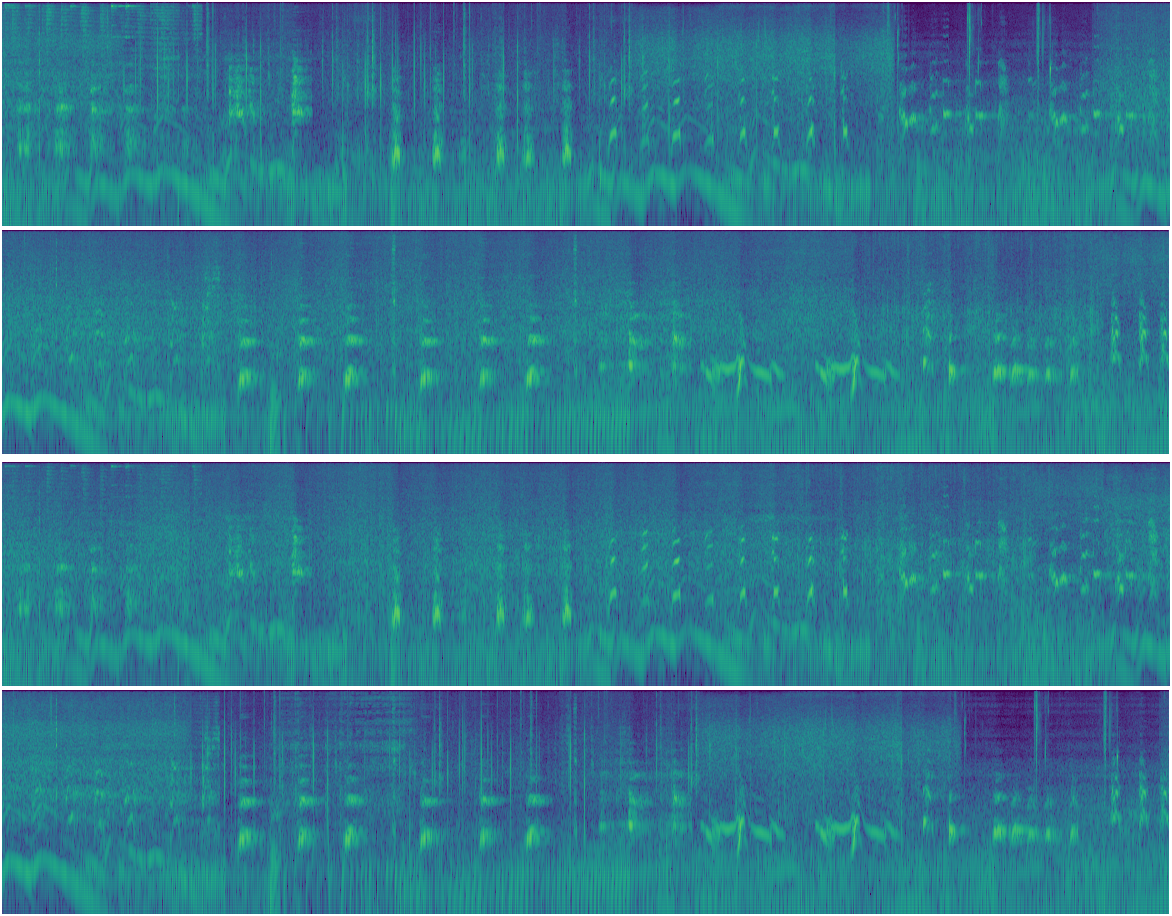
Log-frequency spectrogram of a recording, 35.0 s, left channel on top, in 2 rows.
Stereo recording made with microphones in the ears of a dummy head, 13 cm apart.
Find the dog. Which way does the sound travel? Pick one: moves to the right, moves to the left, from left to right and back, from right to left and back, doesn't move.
from left to right and back.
